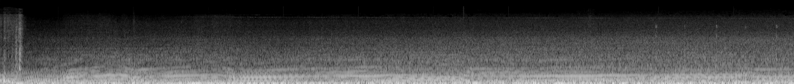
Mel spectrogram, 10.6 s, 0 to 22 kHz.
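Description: Lamborghini Urus's twin-turbo V8 under full-throttle acceleration. The engine note rises steadily through each gear and drops sharply at four quick upshifts, each gear pulling longer than the one before.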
